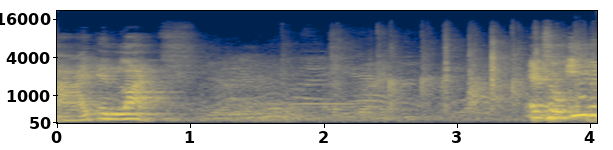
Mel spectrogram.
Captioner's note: applause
